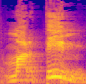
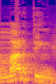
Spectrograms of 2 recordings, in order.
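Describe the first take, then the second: First: The stress is on the last syllable, tín. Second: The stress is on the first syllable, Mar. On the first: The speaker calls it right. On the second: The speaker calls it wrong.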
